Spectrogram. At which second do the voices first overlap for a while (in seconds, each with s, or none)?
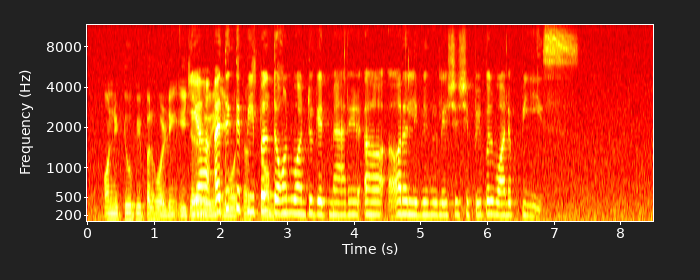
1.5 s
